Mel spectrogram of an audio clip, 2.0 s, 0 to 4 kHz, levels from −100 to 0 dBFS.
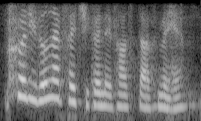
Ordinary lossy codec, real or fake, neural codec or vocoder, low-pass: AAC, 24 kbps; fake; codec, 16 kHz in and 24 kHz out, 0.6 kbps, FocalCodec, streaming, 4096 codes; 3.6 kHz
